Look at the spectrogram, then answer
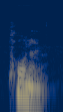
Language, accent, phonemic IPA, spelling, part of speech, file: English, Southern England, /ˈpɔːnəʊ/, porno, adjective / noun, LL-Q1860 (eng)-porno.wav
- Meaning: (adjective) Pornographic; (noun) 1. Pornography 2. A pornographic film 3. A pornographic magazine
